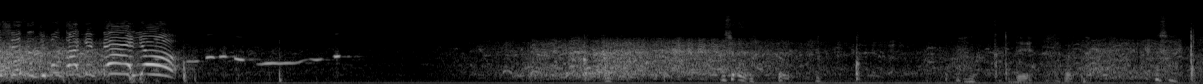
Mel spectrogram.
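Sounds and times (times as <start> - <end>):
man whistling a tune: 1.9 - 3.6.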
